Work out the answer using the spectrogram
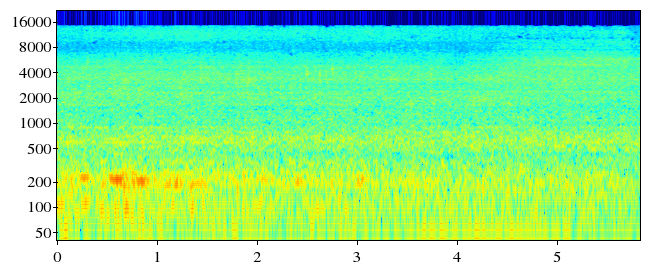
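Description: Passenger train of LNER Mark 4 coaches rolling slowly along the platform: a steady low rumble of wheels on rail with a hum.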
